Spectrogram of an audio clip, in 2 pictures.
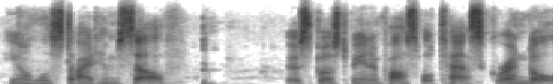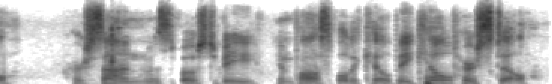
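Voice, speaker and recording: A woman improvising a story in a tabletop roleplaying session, speaking in a halting, measured way with pauses. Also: on the low side, creaky, a bit bright, dry recording. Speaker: game master and player narrating a tabletop roleplaying session. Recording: dull lo-fi audio.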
